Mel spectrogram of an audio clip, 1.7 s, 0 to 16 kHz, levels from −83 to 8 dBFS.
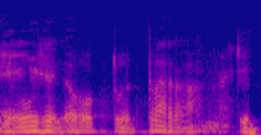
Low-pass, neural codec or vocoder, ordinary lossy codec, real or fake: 10.8 kHz; codec, 24 kHz, 1.5 kbps, HILCodec; none; fake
